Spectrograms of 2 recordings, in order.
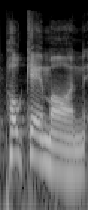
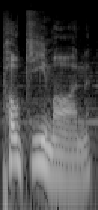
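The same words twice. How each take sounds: First: The word has Japanese-style vowel sounds. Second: The word has anglicized vowel sounds. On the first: The speaker calls it right. "I'll still say" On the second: The speaker calls it wrong. "completely wrong"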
